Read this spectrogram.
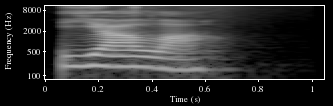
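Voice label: "яла", Komi, female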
